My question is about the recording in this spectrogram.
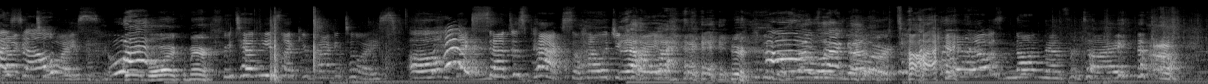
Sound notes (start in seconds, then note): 6.3 family laughing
